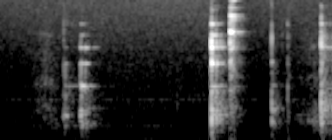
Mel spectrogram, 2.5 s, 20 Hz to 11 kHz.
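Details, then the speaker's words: Milling machine universal dividing head with a 24-tooth permanent index plate giving 15° steps. The lock lever is released and the plate rotated until the spring lock pin pops in. Sharp spaced metallic clicks as the indexer detent engages properly. "we simply release the lock lever rotate it until it pops into the next setting and we're automatically"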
